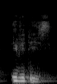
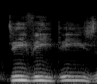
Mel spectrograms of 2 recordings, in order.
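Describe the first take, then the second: First: "D V Ds" squashed, quick, short vowels; underpronounced letters. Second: "D V Ds" loud, every letter long and stressed; full letter names. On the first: Retold or imitated. Teacher imitating learners, underpronounced letter names. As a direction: hurry through "D V Ds" as one word. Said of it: "so often are underpronounced". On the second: Shown as a demonstration. Teacher showing English speakers' way, big stressed letters. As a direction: give each letter of "D V Ds" full weight. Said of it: "as English speakers say".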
